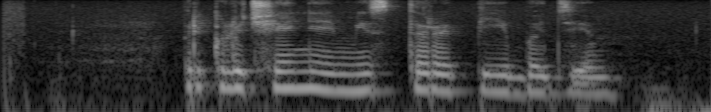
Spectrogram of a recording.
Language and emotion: Russian, neutral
